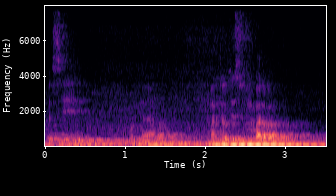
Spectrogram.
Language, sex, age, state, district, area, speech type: Odia, male, 30-45, Odisha, Balangir, urban, spontaneous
